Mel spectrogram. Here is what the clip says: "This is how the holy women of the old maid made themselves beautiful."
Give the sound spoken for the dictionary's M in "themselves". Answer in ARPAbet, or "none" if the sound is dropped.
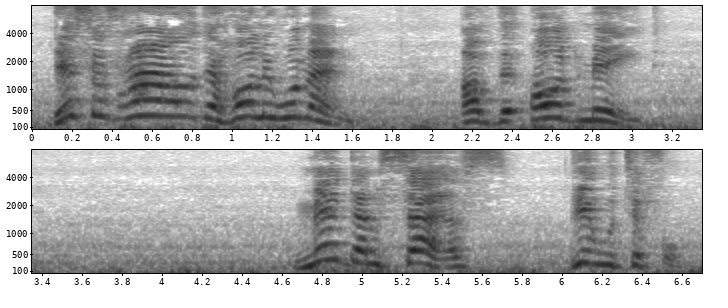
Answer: M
